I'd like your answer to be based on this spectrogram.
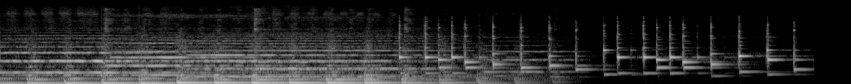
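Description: A mobile phone ringtone plays a melodic electronic tune, loud and steady at first, then repeating as bright separate chiming notes that end abruptly, with no voices.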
